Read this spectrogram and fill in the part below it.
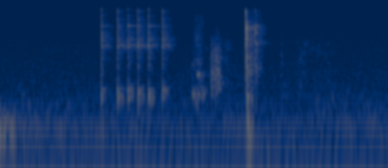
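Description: Keys clack quickly on a computer keyboard.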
